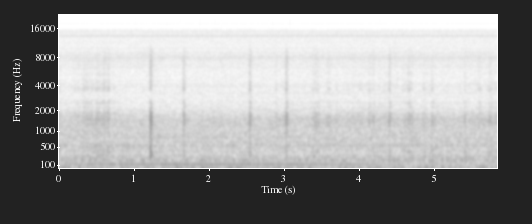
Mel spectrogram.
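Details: Philips 922 vacuum tube radio run from cold on a current-limited supply at about 115–120 V: scattered sharp pops and crackles over a steady low hum; owner suspects IF capacitors, not confirmed.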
